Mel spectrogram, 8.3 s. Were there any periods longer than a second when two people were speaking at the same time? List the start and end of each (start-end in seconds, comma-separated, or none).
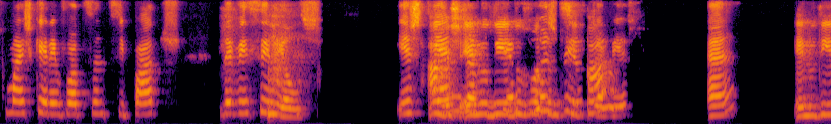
4.3-6.1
